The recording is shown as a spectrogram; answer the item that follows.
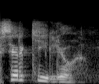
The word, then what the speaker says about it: Cerquilho: É Cerquilho, né? A cidade? É Cerquilho. – É, então eu falei certo.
